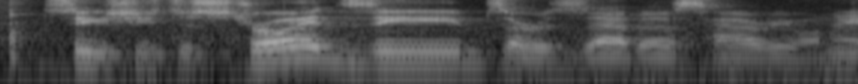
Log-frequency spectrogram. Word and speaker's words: Zebes: dimension kind of deal i pronounced it thieves by the way okay yeah i mean everyone's i think the proper pronunciation is zebus but it was more like zeb was if you know what i mean all right i know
